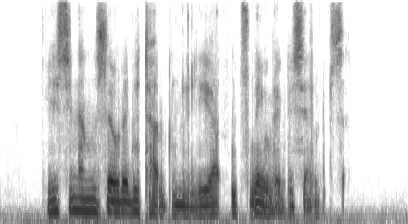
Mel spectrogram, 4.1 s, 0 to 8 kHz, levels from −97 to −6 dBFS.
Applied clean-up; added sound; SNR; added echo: neural diffusion model UNIVERSE++.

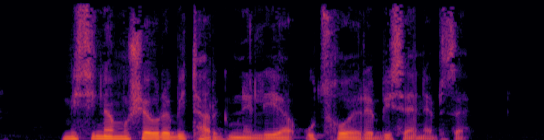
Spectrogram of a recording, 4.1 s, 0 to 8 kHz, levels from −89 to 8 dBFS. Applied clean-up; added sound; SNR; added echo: none; none; none; none.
